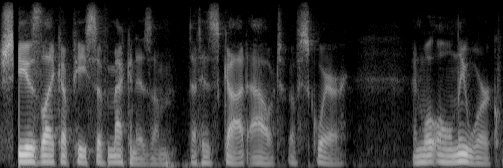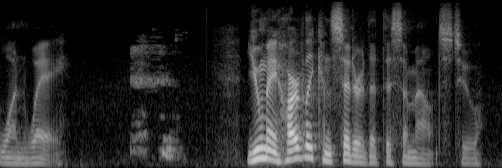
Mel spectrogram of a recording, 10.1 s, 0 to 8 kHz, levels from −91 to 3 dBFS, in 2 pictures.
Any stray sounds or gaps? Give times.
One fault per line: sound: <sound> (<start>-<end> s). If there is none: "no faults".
sound: dropout (0.1-0.2 s)
sound: laugh (6.3-6.9 s)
